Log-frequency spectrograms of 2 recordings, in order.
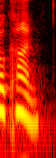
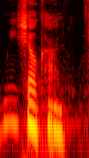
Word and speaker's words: Michoacán: Because you're going to say Michoacán. – Thank you. Michoacán.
